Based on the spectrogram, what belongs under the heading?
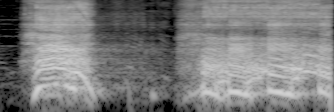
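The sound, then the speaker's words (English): A voice imitates loud snoring with two rough, rasping bursts, the first short and the second longer, separated by a brief quiet breath. Loud, with no other talk. “That's kind of what my snores sound like, right? No. Oh, my God. Your snoring is so much worse.”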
